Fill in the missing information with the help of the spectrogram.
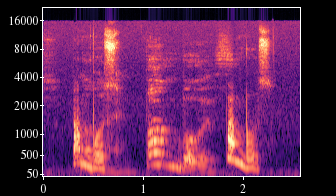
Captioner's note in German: Aus dem Off; Aus dem Off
